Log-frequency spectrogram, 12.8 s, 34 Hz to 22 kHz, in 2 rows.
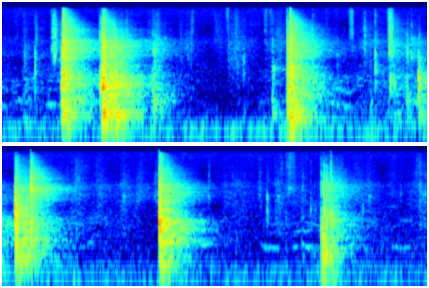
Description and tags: Closing & Latching Plastic Toolbox
Several closes and latches of a large plastic toolbox.
Alex Fitzwater/needle media 2017
trunk, lock, tool, close, toolbox, slam, shed, hardware, workshop, latch, foley, plastic, shut, work, case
